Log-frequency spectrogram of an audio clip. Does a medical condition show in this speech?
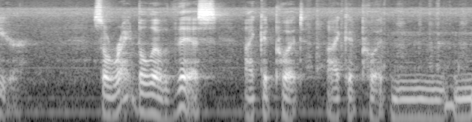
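No.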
